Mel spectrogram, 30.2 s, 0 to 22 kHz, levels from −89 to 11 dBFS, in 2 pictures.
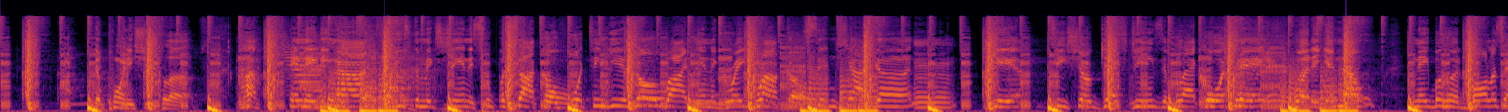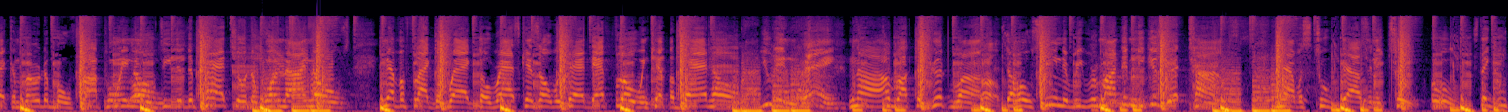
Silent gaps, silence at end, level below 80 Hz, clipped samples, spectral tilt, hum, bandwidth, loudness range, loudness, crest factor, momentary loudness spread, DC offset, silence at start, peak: none; 0 s; -20 dBFS; under 0.1%; -5 dB/octave; none; 12.5 kHz; 2 LU; -17 LUFS; 16 dB; 8 LU; under 0.1%; 0 s; 0 dBFS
